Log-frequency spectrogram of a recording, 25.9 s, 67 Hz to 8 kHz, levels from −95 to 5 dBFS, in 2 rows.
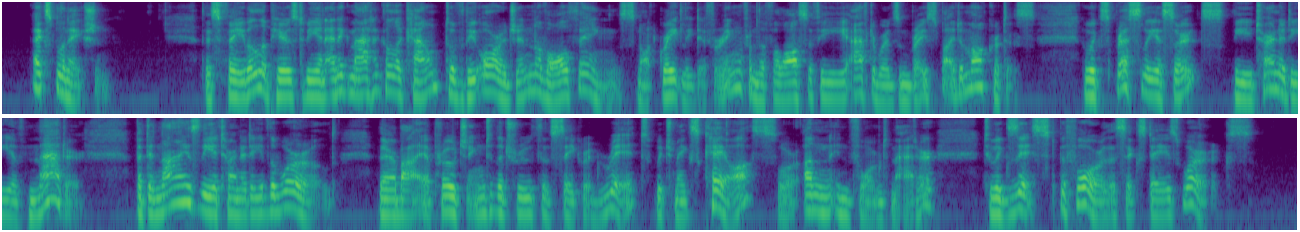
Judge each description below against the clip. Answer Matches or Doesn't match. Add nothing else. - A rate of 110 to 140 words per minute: Matches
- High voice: Doesn't match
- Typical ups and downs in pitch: Matches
